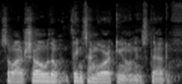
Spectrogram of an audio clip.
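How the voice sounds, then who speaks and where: The man speaks with ordinary pitch variation. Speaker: fish carver, sculpting tutor. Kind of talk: tutorial. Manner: halting, many fillers.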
